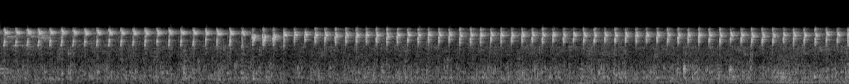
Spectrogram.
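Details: Extended lovebird ngekek used as a master recording for training other lovebirds: shrill, rapid-fire chattering notes in an unbroken run, with a brief pitch dip partway, then continuing evenly at a fast pace.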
